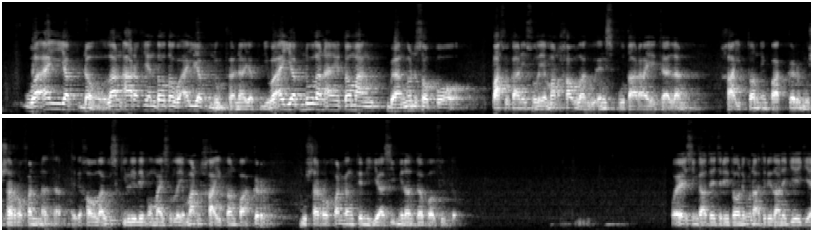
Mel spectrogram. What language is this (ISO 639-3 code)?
ind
